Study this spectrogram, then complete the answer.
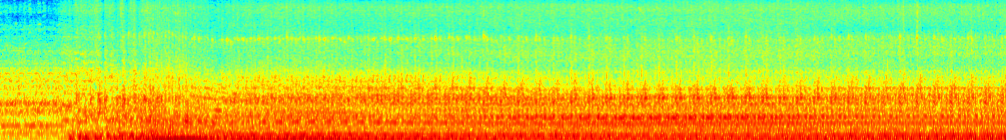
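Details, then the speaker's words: Rear-engine Bluebird bus diesel, manual transmission in neutral, started from rear start panel on a cold day after sitting in salvage yard: catches within a second, steady even low idle rumble; healthy cold start. "I just had to show you this man this thing sounds sweet considering she sat in a salvage yard for a little over"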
